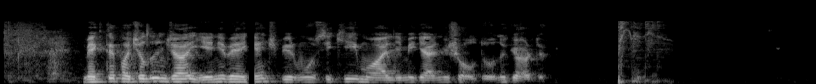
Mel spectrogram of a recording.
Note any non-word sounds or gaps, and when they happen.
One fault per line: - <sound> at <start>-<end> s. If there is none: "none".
- dropout at 2.5-2.6 s
- thud at 6.2-6.8 s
